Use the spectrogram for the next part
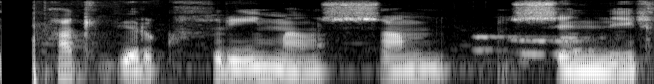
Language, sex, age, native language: Icelandic, male, 18-19, Icelandic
